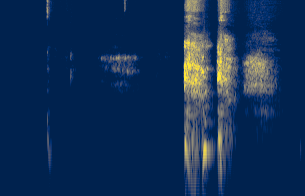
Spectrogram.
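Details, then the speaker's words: Two quick, forceful coughs from an adult woman during the cold season, with a hoarse voice after days of losing it, followed by a softer breathy exhale. "Et comme j'étais là, pardon, il y a la toux, hein. Vous savez, on traverse une mauvaise période ici, la période de la toux."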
